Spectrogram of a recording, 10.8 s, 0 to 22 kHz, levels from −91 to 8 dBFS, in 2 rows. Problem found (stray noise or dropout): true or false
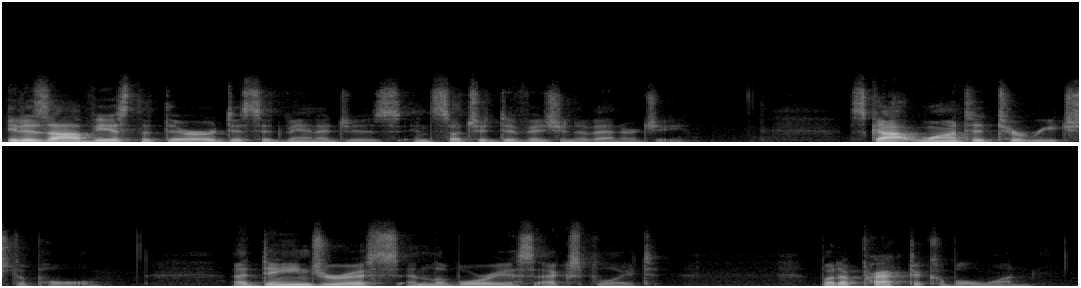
false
